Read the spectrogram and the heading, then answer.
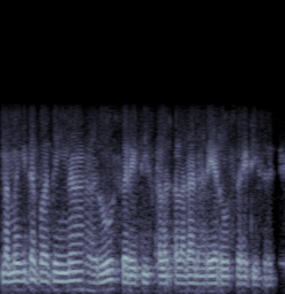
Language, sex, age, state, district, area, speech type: Tamil, male, 30-45, Tamil Nadu, Thanjavur, rural, conversation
